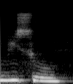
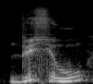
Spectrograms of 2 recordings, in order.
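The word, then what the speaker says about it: Busuu: Voici ton cours d'espagnol avec Buzo.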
